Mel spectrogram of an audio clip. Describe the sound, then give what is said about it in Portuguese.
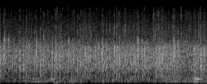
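Sustained standing applause during a political speech: dense, steady clapping from a large crowd, even in loudness throughout the short stretch, with no break. “Aplauso de pé neste momento do discurso de Nuno Melo”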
